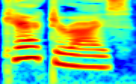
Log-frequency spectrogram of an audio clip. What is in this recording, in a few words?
"characterize", spelling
